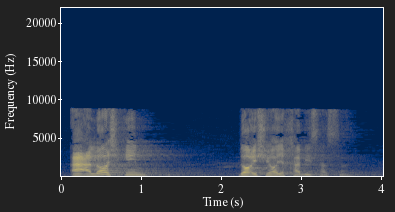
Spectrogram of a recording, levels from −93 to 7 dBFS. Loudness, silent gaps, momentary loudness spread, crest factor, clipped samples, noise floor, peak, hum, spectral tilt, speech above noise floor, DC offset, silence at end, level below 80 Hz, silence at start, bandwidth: -26 LUFS; none; 23 LU; 24 dB; under 0.1%; -63 dBFS; -4 dBFS; none; -2.5 dB/octave; 36 dB; under 0.1%; 0.45 s; -74 dBFS; 0.1 s; 9.4 kHz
